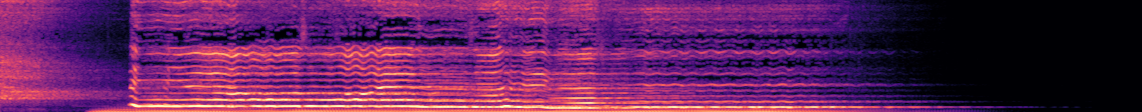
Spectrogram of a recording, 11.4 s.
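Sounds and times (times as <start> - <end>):
theme music: 0.9 - 8.6.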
